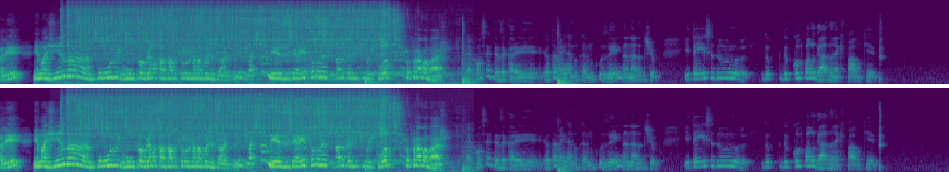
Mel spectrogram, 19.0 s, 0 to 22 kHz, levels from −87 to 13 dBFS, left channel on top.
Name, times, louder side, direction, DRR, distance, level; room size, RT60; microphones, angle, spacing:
voice 1, 0.0-9.0, right 5 dB, 40° right, 0.3 m, -19 dB
Water tap faucet, 1.0-9.5, right 2 dB, 20° right, 1.1 m, -28 dB
sound 1, 7.3-7.7 9.2-9.7 11.1-11.5, left 7 dB, 55° left, 0.3 m, -34 dB
voice 2, 9.3-13.2 13.7-15.0 15.2-17.6, left 1 dB, 10° left, 0.9 m, -39 dB
10.0 x 3.6 x 3.0 m
head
